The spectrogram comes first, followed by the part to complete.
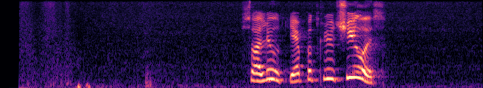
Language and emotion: Russian, positive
